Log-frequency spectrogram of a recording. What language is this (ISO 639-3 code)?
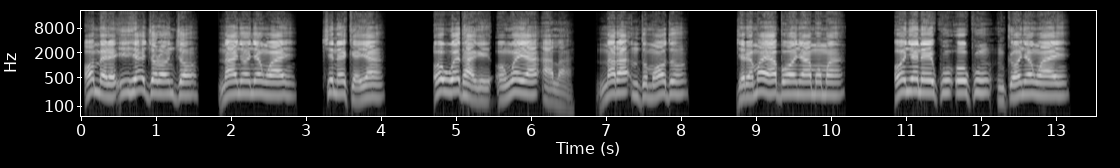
ibo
